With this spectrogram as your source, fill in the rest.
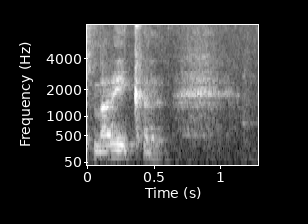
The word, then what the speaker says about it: Mariko: It's not Marco, it's Mariko.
